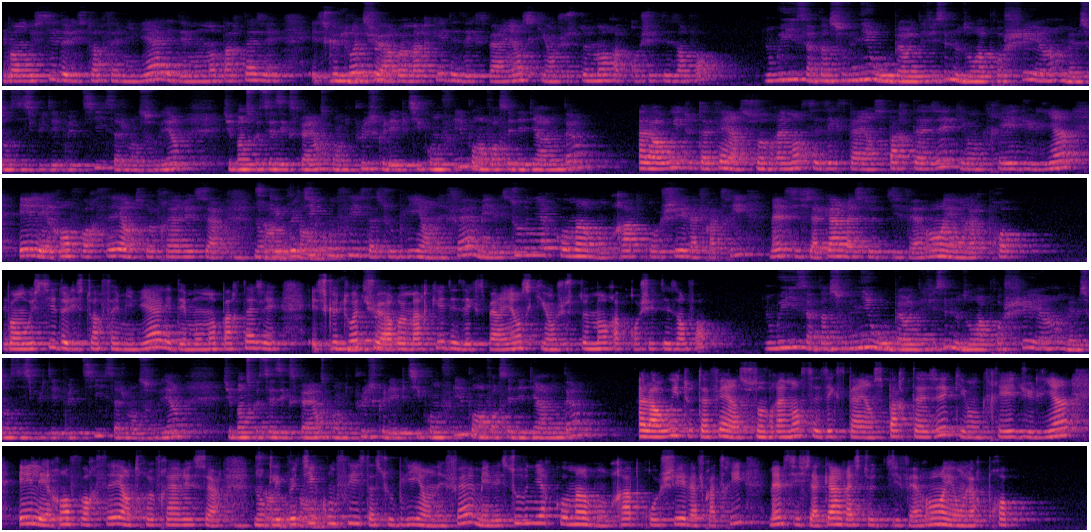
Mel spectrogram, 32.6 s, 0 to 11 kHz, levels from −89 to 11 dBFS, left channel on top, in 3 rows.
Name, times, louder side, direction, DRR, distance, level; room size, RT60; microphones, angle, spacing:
voice 1, 0.0-7.0 17.2-31.8, right 3 dB, 55° right, 8 dB, 0.3 m, -31 dB
voice 2, 3.3-3.8 7.6-16.7 24.0-24.9, left 1 dB, 5° right, -2 dB, 0.7 m, -33 dB
4.6 x 2.2 x 4.3 m, 0.95 s
head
